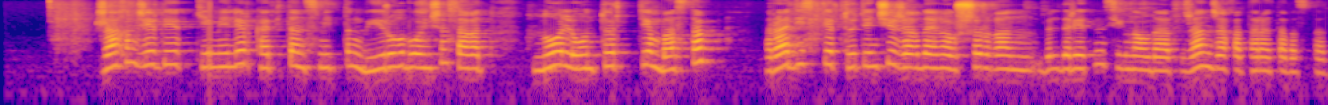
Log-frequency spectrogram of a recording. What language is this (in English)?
Kazakh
